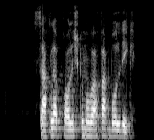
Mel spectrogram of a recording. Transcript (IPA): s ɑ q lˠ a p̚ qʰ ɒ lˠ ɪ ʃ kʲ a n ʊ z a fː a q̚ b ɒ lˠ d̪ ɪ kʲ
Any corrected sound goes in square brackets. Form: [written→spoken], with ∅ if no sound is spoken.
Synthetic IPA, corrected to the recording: s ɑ q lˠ a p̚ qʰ ɒ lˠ ɪ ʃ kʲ a [n→m] ʊ [z→v] a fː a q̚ b [ɒ→o] lˠ d̪ ɪ kʲ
